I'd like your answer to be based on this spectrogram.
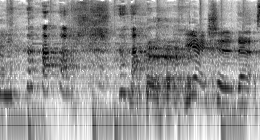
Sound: laughter

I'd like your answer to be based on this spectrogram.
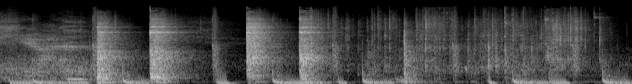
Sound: banging

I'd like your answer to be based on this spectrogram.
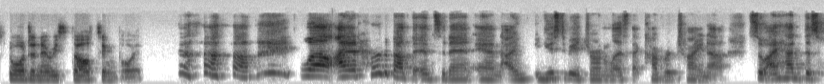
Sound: laughing

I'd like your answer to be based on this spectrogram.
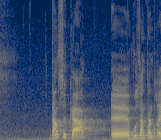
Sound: speaking french

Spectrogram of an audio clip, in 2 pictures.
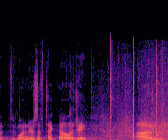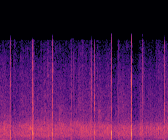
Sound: applause

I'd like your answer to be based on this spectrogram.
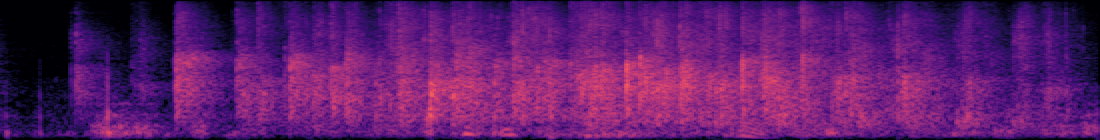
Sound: applause

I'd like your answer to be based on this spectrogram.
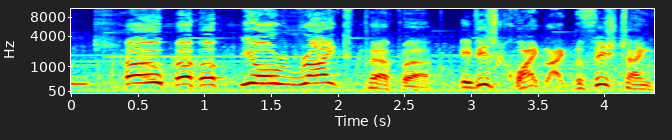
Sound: laughs

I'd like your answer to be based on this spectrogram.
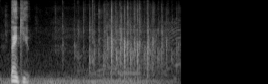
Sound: audience applauds

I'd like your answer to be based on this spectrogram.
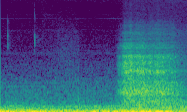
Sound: exhales

